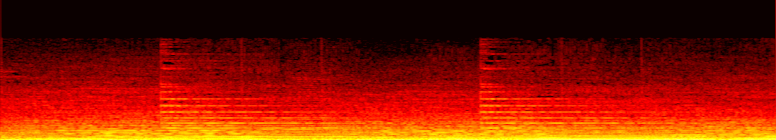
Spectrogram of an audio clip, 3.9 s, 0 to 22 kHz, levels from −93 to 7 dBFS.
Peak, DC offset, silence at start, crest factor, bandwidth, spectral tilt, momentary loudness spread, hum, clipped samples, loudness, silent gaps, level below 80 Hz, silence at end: -4 dBFS; 3%; 0 s; 12 dB; 8 kHz; -8 dB/octave; 5 LU; none; under 0.1%; -16 LUFS; none; -24 dBFS; 0 s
